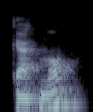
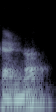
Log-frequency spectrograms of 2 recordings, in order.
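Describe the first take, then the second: First: The name is said with a French pronunciation. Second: The name is said with a local Spanish pronunciation. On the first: This is the original pronunciation. "se pronuncia en realidad Carnot" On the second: This is how the name is known locally. "digamos Carnot porque así es como se conoce aquí"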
